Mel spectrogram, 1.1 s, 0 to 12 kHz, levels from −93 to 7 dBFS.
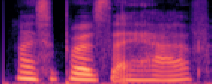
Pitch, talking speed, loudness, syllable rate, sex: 205 Hz, 225 wpm, -18 LUFS, 7.0 syllables/s, female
